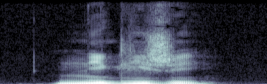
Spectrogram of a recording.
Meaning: 1. to neglect 2. to ignore (a detail)
- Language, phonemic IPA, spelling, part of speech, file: French, /ne.ɡli.ʒe/, négliger, verb, Fr-négliger.ogg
